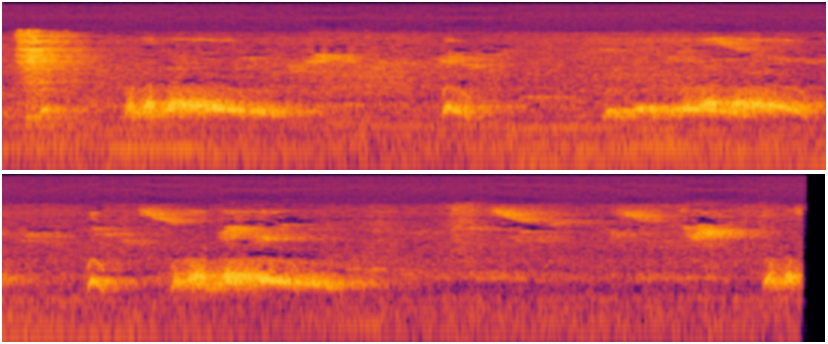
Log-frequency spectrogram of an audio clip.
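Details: Thai dove calling in the kích bổi style, four low rounded coos roughly every two to three seconds, each swelling then fading, with thin high chirps of other birds between them.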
